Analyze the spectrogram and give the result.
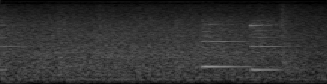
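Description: A steady subway rumble fills the background, then a two-note door chime sounds near the end as the train doors prepare to close, with no voices.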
